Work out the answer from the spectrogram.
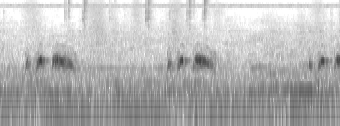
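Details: Repeated cooing phrases of a spotted dove, about three in seven seconds, each a couple of short soft notes leading into a longer hollow coo; faint clicks and low hum behind.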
